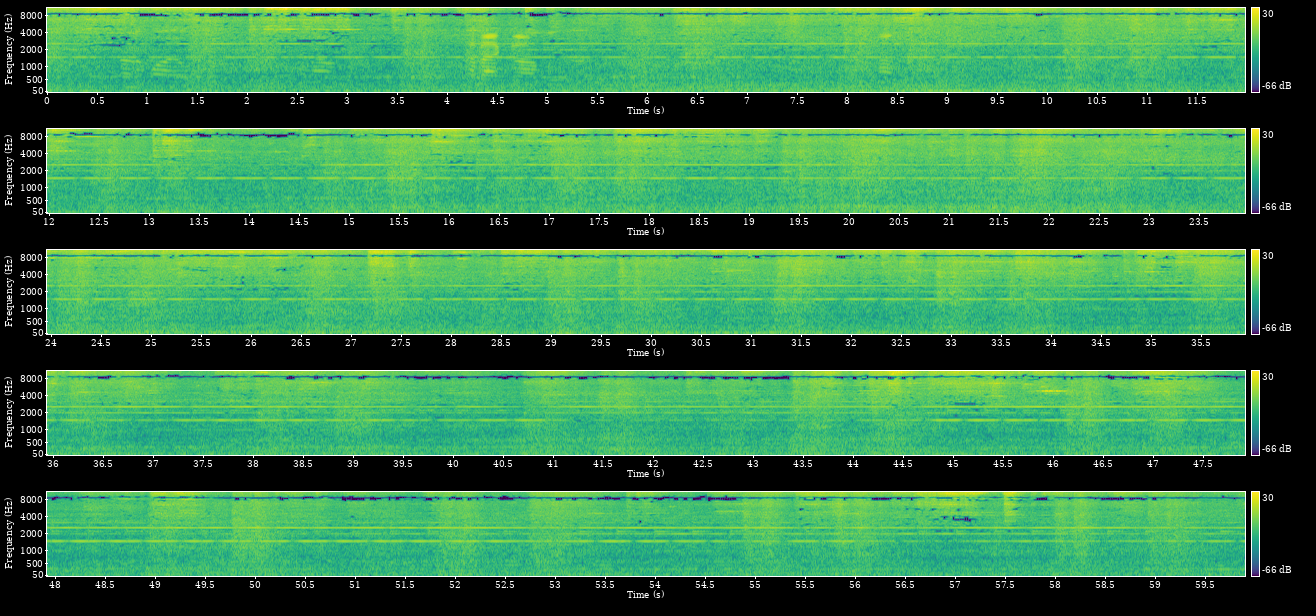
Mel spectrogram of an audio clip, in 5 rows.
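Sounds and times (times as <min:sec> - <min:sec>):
freight train wheels rumbling: 0:00.0 - 0:59.9
high-pitched wheel squeal: 0:44.4 - 0:47.6.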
